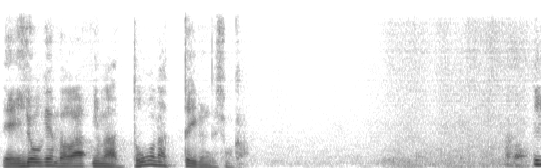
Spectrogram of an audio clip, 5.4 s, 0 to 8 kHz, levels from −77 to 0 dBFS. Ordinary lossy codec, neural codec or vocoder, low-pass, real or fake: none; codec, 44.1 kHz, 2.6 kbps, DAC; 7.2 kHz; fake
